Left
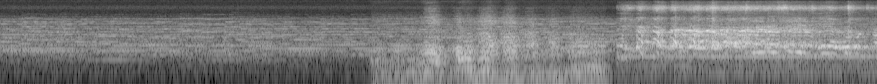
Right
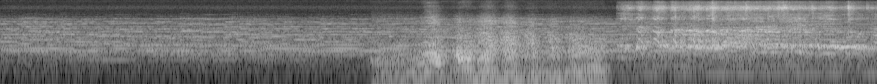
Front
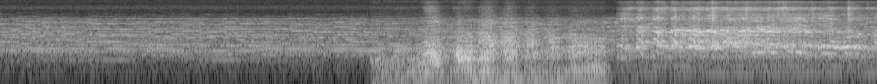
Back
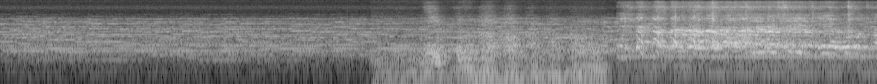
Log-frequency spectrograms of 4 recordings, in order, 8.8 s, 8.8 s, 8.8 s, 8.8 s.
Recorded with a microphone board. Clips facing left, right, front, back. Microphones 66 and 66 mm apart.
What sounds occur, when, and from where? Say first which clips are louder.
3.7 s laughter: left 1 dB, front 1 dB; 5° left, 1.8 m; by 6.1 s 15° right, 3.5 m
6.2 s laughter: left 7 dB, back 1 dB; 100° left, 1.1 m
